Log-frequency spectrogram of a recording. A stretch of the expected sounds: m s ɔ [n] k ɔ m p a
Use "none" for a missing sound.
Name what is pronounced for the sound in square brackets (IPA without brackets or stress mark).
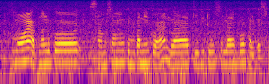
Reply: ŋ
